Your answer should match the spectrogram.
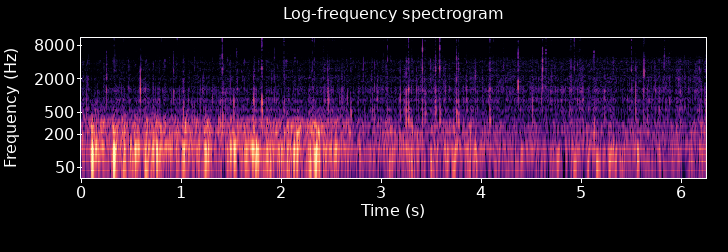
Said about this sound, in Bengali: বৃষ্টি হচ্ছে এত জোরে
